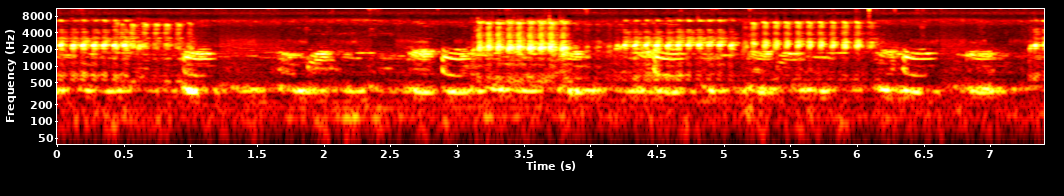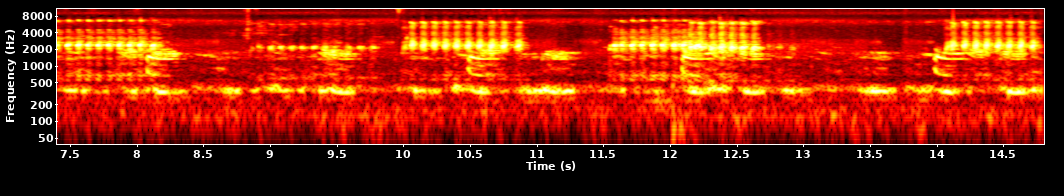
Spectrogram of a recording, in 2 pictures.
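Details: Frogs calling at night while it rains, in the countryside: repeated buzzy, pulsed croak bursts every second or two, with short upward-sweeping notes between them and a constant low chorus underneath.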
